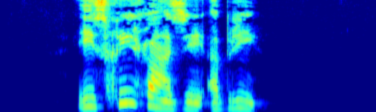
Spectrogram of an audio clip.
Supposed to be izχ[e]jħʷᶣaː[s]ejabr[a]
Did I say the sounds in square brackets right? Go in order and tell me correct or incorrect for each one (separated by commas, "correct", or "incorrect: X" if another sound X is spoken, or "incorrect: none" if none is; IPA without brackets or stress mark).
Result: incorrect: i, incorrect: z, incorrect: i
